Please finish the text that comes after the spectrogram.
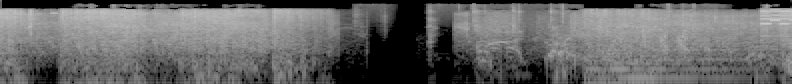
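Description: Enemy gunfire in the game Half-Life, a dense, loud burst of rapid shots that cuts out briefly mid-clip before the firing resumes at full strength.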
